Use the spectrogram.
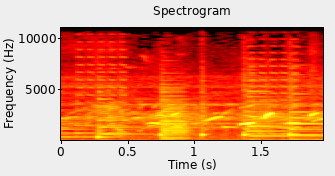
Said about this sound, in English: The males use their call as a mating song to attract female coquis. A female leaps onto a leaf and approaches the male, whose throat billows with each call. Their chorus can be heard all over the island.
